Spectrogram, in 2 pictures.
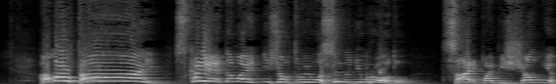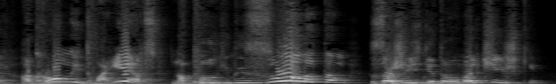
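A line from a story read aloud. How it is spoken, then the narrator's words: Shouted. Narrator (Russian): Терах, он закричал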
